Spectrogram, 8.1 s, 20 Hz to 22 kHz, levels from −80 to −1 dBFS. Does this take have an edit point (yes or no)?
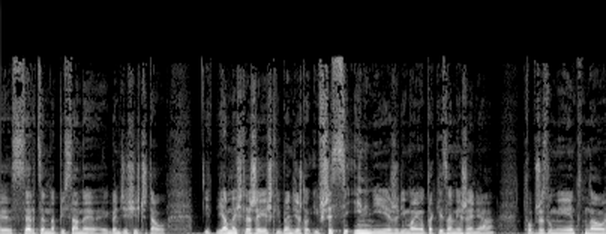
yes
